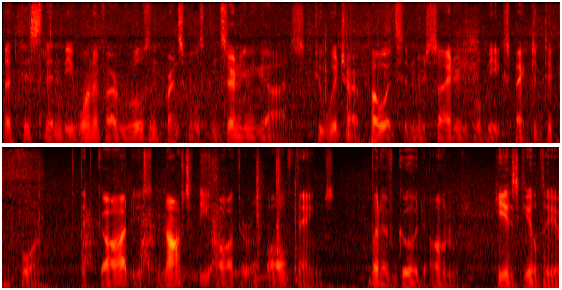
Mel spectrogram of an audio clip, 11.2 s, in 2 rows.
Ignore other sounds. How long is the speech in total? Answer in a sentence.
You can hear the speech for 11 seconds altogether.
